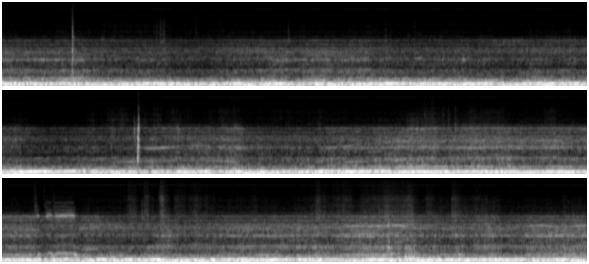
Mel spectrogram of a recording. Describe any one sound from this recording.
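A turbocharged flat-four rally car engine roars at full throttle, heard from inside the car.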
